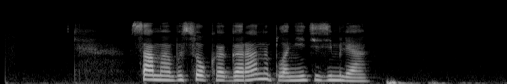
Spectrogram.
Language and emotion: Russian, neutral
